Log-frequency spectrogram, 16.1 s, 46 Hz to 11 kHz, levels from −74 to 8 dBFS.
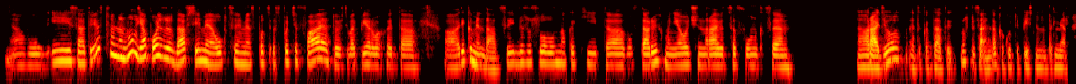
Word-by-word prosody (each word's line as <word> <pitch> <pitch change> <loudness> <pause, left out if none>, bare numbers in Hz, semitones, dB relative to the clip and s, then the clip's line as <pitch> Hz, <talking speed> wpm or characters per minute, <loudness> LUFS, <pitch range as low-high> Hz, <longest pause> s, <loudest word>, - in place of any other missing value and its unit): А, 165 +1 -9
вот 165 0 -4
и, 210 +2 +2
соответственно, 265 - +2
ну, 330 +10 +4
я 270 -4 +6
пользуюсь, 255 -4 +5
да, 195 +3 +5
всеми 210 -3 +2
опциями 180 +1 -1
Споти 185 +2 -6
Spotify. 195 +5 +2
То 165 - -1
есть, 155 -1 -6
во-первых, 165 +1 -2
это, 150 -2 -3 0.4
а, 145 +1 -3
рекомендации, 165 - -1
безусловно, 190 -1 -2
какие-то. 170 -2 -3
Во-вторых, 170 +4 0
мне 165 -1 -2
очень 170 -1 -1
нравится 160 0 +1
функция, 155 -2 -3 1.0
а, 150 0 +1
радио. 170 - +5
Это 145 0 -11
когда 135 -1 -2
ты, 125 - -9
ну, 200 - -3
специально, 165 -9 -2
да, 165 - -1
какую-то 150 -2 -11
песню, 135 +3 -6
например, 140 +1 -6
170 Hz, 135 wpm, -27 LUFS, 155-195 Hz, 1.0 s, я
